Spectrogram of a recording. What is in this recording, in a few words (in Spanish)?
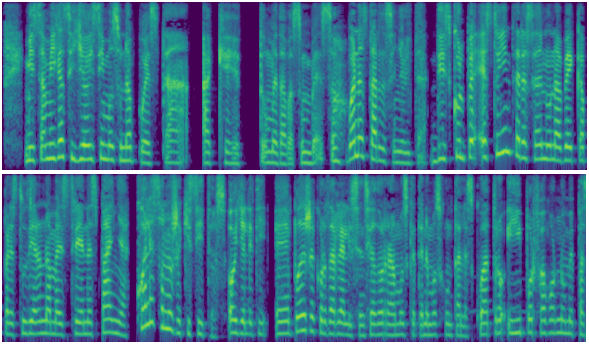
Spanish South America, F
